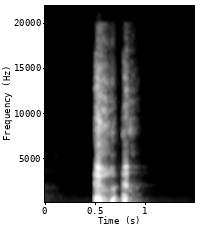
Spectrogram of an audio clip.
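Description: A short double cough from an adult, two quick harsh bursts in a quiet room.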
